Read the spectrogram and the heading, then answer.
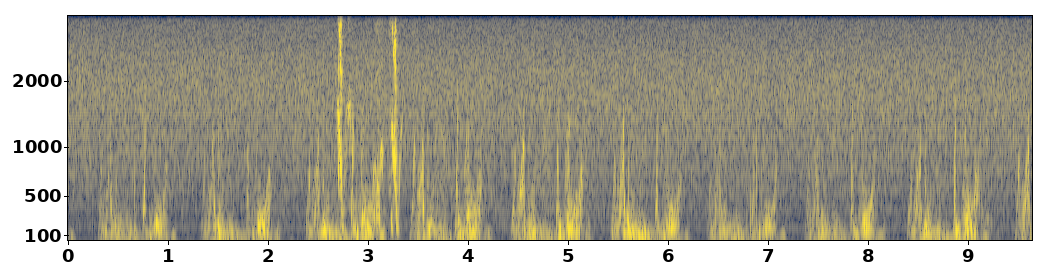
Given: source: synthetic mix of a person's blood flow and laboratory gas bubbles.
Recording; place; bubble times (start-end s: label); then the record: Doppler ultrasound of blood flow; precordium
2.67-2.90 s: bubbles
3.06-3.36 s: bubbles
From the record:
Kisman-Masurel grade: 212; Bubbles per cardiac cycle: several, 3 to 8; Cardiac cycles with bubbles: 1 to 10%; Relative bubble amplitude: moderate (0.250 to 0.450); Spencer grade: 1 (occasional bubble signal discernible with the cardiac motion signal, with majority of cardiac periods free of bubbles); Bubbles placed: only in the low amplitude regions of the cardiac cycle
